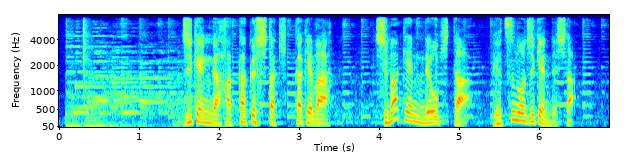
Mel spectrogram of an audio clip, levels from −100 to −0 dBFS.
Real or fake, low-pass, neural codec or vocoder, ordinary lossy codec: fake; 7.2 kHz; vocoder, 44.1 kHz, 128 mel bands, Pupu-Vocoder; none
